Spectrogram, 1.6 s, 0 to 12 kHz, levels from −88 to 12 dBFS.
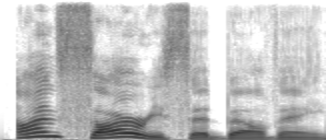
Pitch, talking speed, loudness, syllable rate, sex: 205 Hz, 145 wpm, -15 LUFS, 4.6 syllables/s, female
